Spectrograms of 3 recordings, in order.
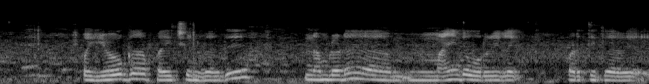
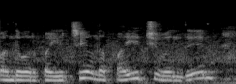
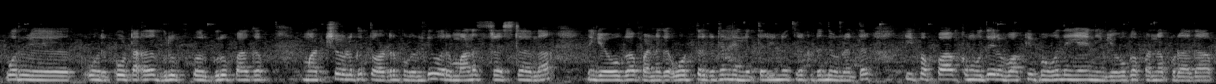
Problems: background sounds at intervals, background conversations at intervals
